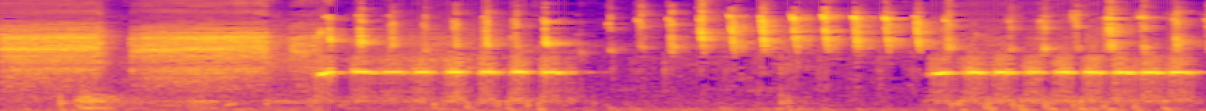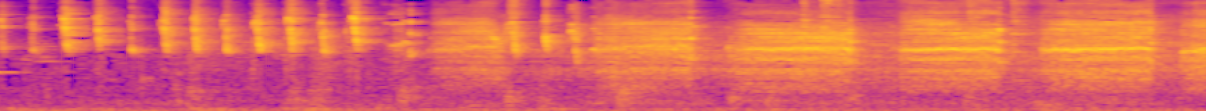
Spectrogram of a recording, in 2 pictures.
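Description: Parrot chick begging to be fed, with repeated raspy calls. In the middle it takes formula from a spoon: a run of rapid ticking, about eight a second, with a thin steady whine twice. Then the raspy begging calls return near the end.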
